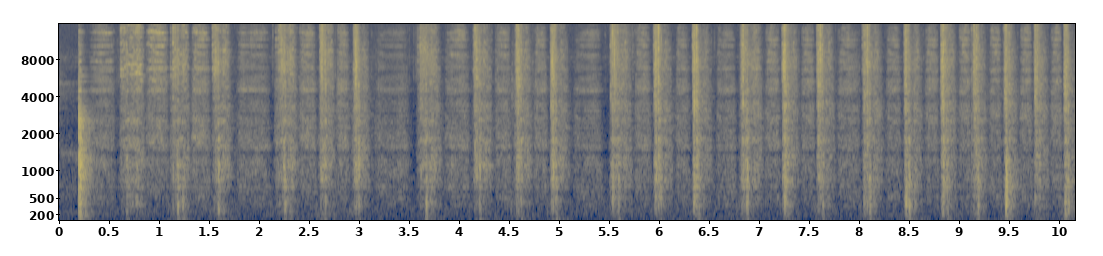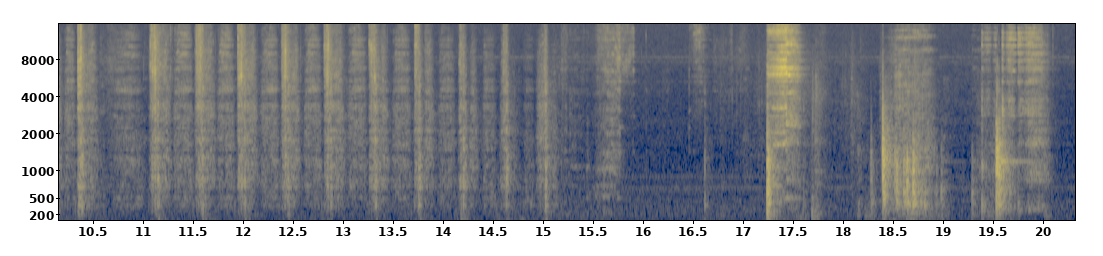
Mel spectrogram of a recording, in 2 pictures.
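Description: Chef's knife finely dicing a red chilli on a wooden cutting board: a quick, steady run of blade strikes on the wood, about three or four a second. Near the end come a couple of louder scrapes as the blade sweeps the diced chilli together across the board.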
